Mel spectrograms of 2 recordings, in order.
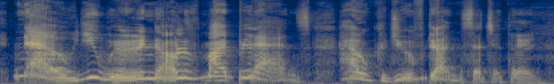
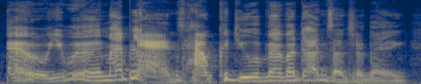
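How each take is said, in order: First: Foiled witch shrieking over her ruined plans. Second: Higher witchy whine; the defeated witch complaining. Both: Acted. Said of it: "That actually helps the witch voice".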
